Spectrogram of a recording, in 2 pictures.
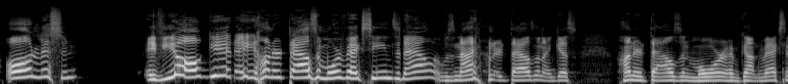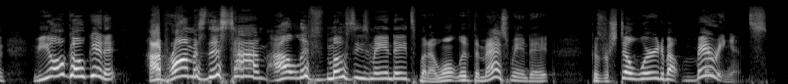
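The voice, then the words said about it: Imitates another person's voice. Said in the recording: “I'm doing this voice for Beshear. I'm sure his voice is more nasally and whiny when he's actually talking”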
